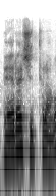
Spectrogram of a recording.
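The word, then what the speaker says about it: בראשית: 가 아니라 비읍 소리가 베레시트라고 발음하시면 되겠습니다. 빼가 아니고요.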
